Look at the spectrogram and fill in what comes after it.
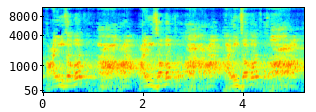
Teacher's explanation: গলার মধ্যে কোনো ধাক্কা আসবে না কণ্ঠনালীর মধ্যখান থেকে। · কণ্ঠনালীর মধ্যখান থেকে উচ্চারণ হবে, হলকের মধ্যখান থেকে। · আইন জবর আ গলার মধ্যে কোন ধাক্কা আসবে না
